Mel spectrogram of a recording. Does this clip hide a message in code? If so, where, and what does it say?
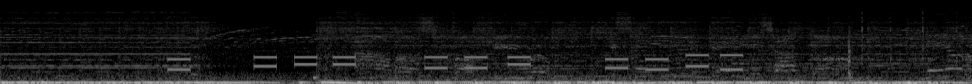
Yes: DTMF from 1.7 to 7.4 s, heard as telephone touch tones, dialled by hand, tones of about 230 ms, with the noise inside a car. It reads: 1 800 550 4193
